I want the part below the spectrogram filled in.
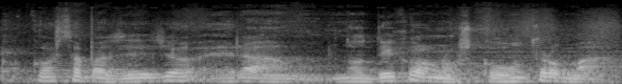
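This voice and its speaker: Music plays in the background as a man speaks at a moderate pace with a medium pitch. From Venice, Italy. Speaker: theatre prompter. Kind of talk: interview answer.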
